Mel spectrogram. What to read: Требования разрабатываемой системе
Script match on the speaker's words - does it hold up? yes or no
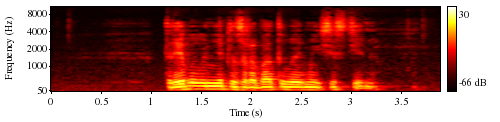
yes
